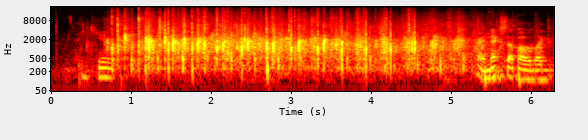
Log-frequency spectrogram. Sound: audience applauds

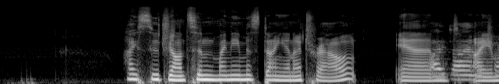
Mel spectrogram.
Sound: voiceover; voiceover

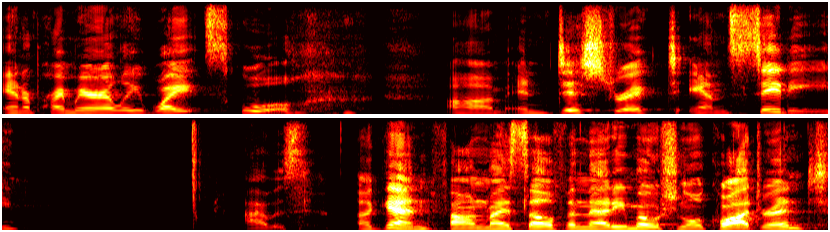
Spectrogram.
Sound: laughs

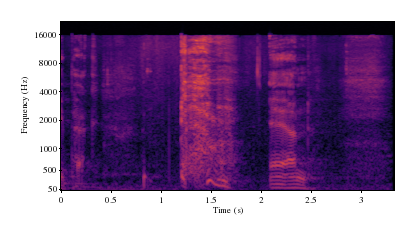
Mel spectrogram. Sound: coughs

